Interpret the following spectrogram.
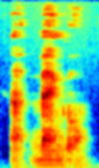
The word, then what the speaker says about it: Bengal: See, not pronounced bingle cat. pronounce bingle cat Bengal Bengali Bengali ben not b i n but you can say bingle but bengal it's like you know what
